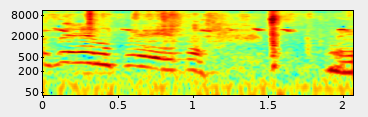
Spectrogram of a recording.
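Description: Chickens clucking: a few short downward-gliding calls in the first second, with a sharp click about a second and a half in.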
